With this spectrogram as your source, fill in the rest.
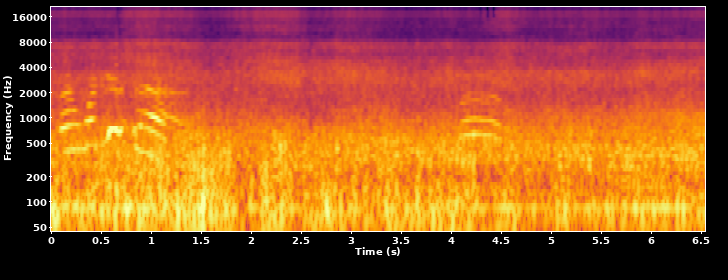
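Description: Strong wind and ocean surf on the Atlantic coast make a steady, loud roar, with gusts buffeting the microphone throughout.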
